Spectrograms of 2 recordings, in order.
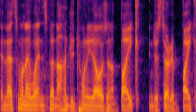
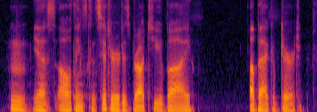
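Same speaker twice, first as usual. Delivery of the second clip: fake calm public radio voice; 2 semitones lower than usual. Doing a mock radio sign-off and sponsor message: fake NPR voice. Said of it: "fake N P R voices aside".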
